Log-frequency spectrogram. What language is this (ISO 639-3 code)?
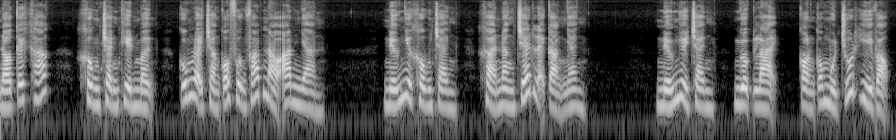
vie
